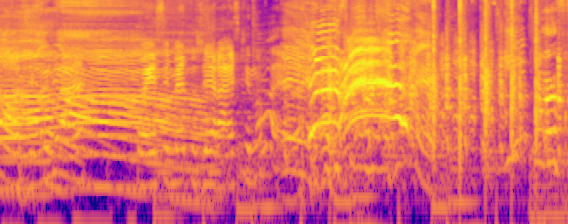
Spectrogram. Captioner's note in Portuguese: risos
